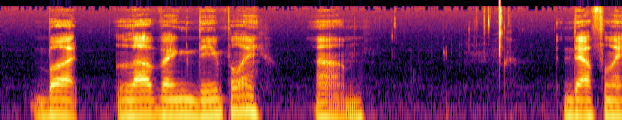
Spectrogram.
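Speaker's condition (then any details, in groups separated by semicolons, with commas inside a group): ALS; diagnosed almost 4 years ago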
